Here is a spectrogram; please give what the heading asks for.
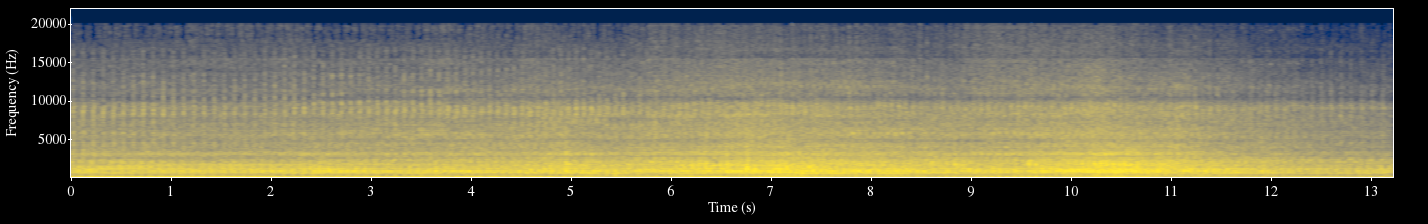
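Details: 1940 Chevy 216 at idle with oil pressure around 5 and needing a rebuild: a steady, deep knock about four a second over a rough idle, worn crankshaft bearings knocking.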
